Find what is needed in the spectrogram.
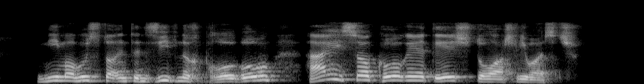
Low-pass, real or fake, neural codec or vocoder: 7.2 kHz; fake; autoencoder, 48 kHz, 32 numbers a frame, DAC-VAE, trained on Japanese speech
